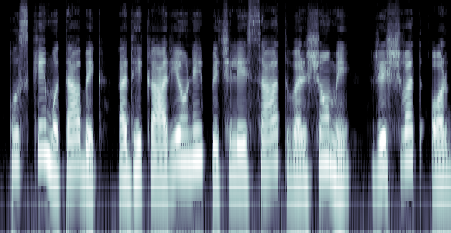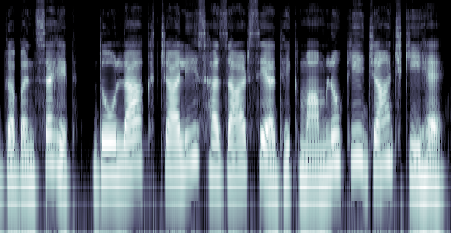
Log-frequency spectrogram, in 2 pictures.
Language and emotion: Hindi, neutral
